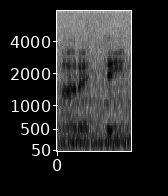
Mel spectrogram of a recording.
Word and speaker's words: arete: Anybody from a philosophy introductory course know what arete means? Huh? Alpha rho epsilon tau eta, with an accent on the eta.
